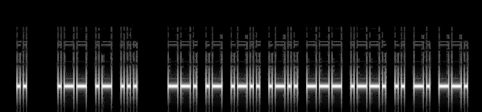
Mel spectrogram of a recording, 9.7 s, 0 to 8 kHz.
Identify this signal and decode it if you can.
Morse code, heard as a keyed tone, about 19 wpm, 700 Hz. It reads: I WAS GALLOPING
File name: Book One / 10-Chapter 10 - 19 WPM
